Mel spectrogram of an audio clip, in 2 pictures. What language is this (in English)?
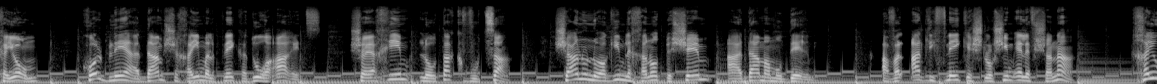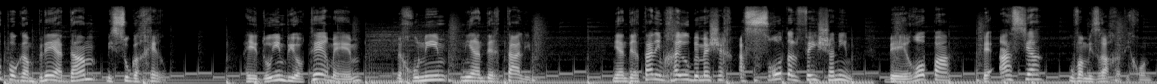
Hebrew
